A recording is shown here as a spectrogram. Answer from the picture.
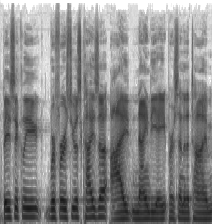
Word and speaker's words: Kaisa: say my name but if you say kai's i'll say no it's kaiser yeah with ness shout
